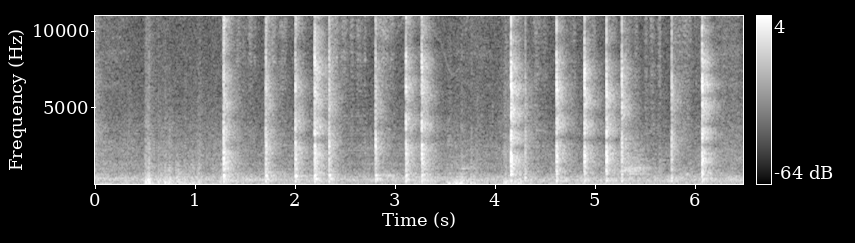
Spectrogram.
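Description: Chalk striking and scratching on a chalkboard as characters are written: a quick, irregular string of sharp taps with short pauses between strokes.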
